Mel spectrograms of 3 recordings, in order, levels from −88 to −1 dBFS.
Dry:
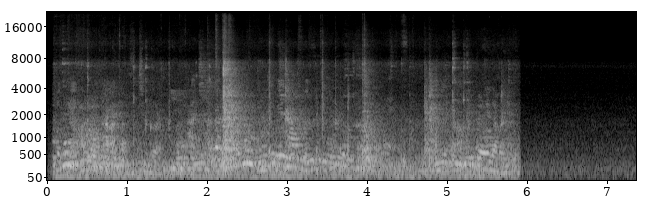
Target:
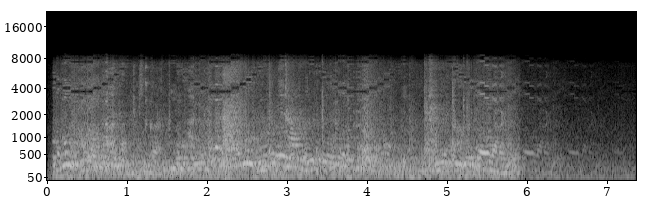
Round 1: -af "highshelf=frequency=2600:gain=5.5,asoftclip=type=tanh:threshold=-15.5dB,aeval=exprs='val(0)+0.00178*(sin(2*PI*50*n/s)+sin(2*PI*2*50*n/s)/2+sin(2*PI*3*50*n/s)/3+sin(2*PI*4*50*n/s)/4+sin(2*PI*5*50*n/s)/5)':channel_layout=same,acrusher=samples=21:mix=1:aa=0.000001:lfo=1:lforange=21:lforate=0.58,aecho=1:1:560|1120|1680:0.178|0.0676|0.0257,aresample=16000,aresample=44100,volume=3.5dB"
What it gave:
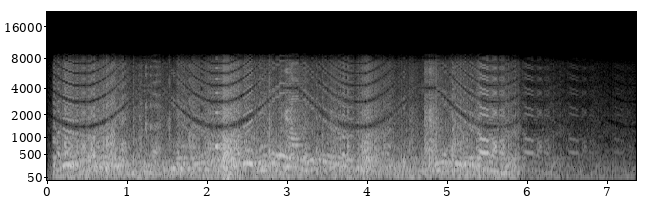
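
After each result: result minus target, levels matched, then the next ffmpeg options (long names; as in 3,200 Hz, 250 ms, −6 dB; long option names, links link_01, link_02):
soft clipping: distortion −8 dB; sample-and-hold swept by an LFO: distortion +7 dB
-af "highshelf=frequency=2600:gain=5.5,asoftclip=type=tanh:threshold=-24.5dB,aeval=exprs='val(0)+0.00178*(sin(2*PI*50*n/s)+sin(2*PI*2*50*n/s)/2+sin(2*PI*3*50*n/s)/3+sin(2*PI*4*50*n/s)/4+sin(2*PI*5*50*n/s)/5)':channel_layout=same,acrusher=samples=21:mix=1:aa=0.000001:lfo=1:lforange=21:lforate=0.58,aecho=1:1:560|1120|1680:0.178|0.0676|0.0257,aresample=16000,aresample=44100,volume=3.5dB"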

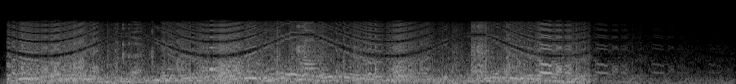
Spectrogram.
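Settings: sample-and-hold swept by an LFO: distortion +7 dB
-af "highshelf=frequency=2600:gain=5.5,asoftclip=type=tanh:threshold=-24.5dB,aeval=exprs='val(0)+0.00178*(sin(2*PI*50*n/s)+sin(2*PI*2*50*n/s)/2+sin(2*PI*3*50*n/s)/3+sin(2*PI*4*50*n/s)/4+sin(2*PI*5*50*n/s)/5)':channel_layout=same,acrusher=samples=8:mix=1:aa=0.000001:lfo=1:lforange=8:lforate=0.58,aecho=1:1:560|1120|1680:0.178|0.0676|0.0257,aresample=16000,aresample=44100,volume=3.5dB"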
